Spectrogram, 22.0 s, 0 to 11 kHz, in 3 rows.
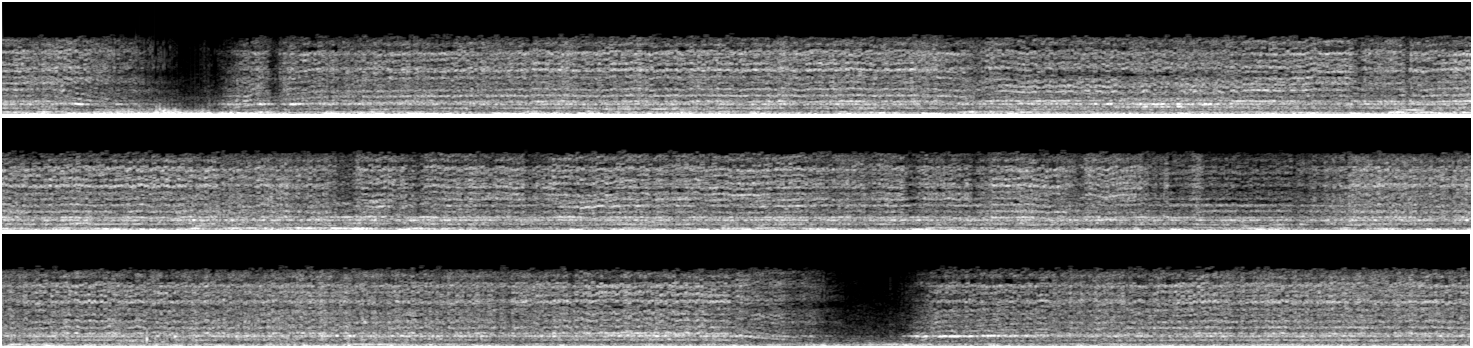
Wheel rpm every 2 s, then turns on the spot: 90, 160, 160, 160, 160, 160, 160, 160, 160, 90, 160.
none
